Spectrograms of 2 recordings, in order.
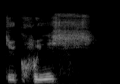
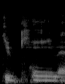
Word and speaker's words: Duquesne: You know, we have, you know, Duquise. just for funny purposes, Marcus pronounced Duquesne as Duquise.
